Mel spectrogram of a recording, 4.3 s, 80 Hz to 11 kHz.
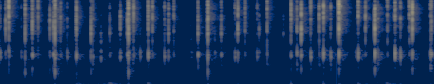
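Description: Long nails tap and scratch on the clear lid of a small square plastic eyeshadow palette. About thirty quick, quiet, bright clicks with dry scratchy texture come in an uneven stream; each dies away almost instantly, with a faint recurring tone near 1.2 kHz.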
